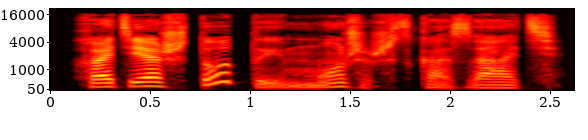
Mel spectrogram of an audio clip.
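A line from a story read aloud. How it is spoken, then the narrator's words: Grumbling. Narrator (Russian): ворчала уборщица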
